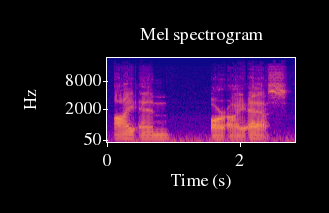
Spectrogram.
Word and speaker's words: INRIS: that and I'm like that works because you can pronounce it and it naturally is derived from the title of the blog and so from that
